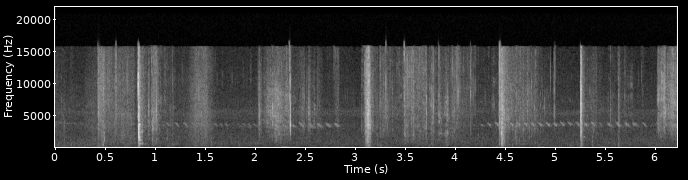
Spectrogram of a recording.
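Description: Sharp wooden knocks, four or so spaced one to two seconds apart, the loudest about a second in: dry sticks being chopped on a tree-stump block and tossed onto a pile of kindling.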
